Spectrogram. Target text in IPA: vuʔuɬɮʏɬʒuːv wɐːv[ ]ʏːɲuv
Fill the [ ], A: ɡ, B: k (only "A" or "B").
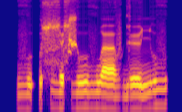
A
